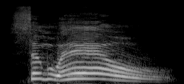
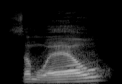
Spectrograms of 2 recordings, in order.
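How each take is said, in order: First: The name is said in a warm, welcoming tone. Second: The name is said in a cautioning, warning tone. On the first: The person is being welcomed. "um bem-vindo" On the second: The person is being cautioned. "uma advertência"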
